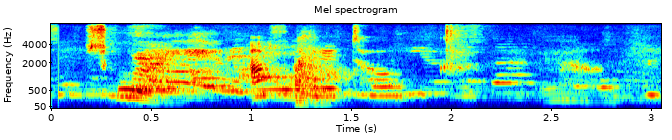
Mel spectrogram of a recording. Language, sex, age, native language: Icelandic, female, 10, Icelandic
